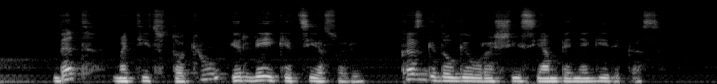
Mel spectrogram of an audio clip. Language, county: Lithuanian, Vilnius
